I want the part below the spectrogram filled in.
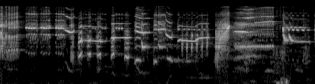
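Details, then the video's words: Lesser shortwing (Jongkangan, Cingcoang coklat) singing very actively: a dense, rapid jumble of high, varied whistles and twittering notes with almost no pauses, sliding up and down. "Jongkangan/Cingcoang coklat paling gacor"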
